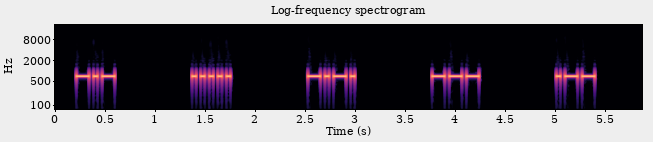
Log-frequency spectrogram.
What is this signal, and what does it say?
Morse code, heard as a keyed tone, about 28 wpm, spaced as for 10 wpm, 700 Hz. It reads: K5COW
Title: USA Call Signs - 5 Characters - 6x Character Spacing - 28wpm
